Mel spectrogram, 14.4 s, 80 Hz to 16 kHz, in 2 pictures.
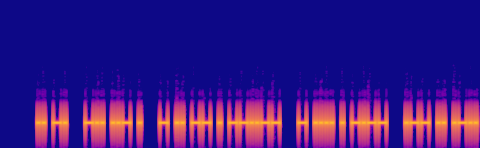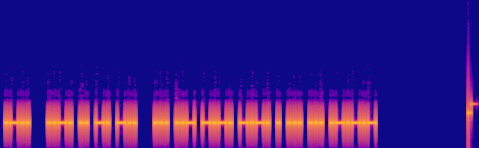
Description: Morse code, heard as a keyed tone, about 32 wpm, 700 Hz. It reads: IN DUE TIME, THEY WILL FIND SUCCESS.
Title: Sentences from Top 1000 Words - Review Part 6 - 30wpm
